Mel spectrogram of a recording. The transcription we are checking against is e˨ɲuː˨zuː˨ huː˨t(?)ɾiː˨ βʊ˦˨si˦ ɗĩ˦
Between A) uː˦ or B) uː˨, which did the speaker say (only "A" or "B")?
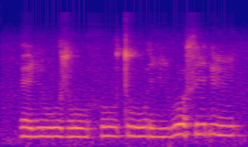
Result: B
